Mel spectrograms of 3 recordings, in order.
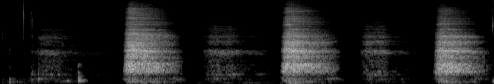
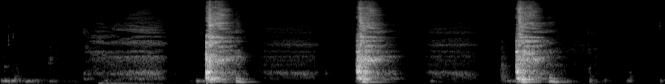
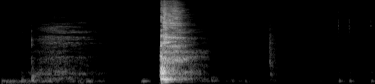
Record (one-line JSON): {"exhalation_length": "4.9 s", "exhalation_amplitude": 18528, "exhalation_signal_mean_std_ratio": 0.45, "three_cough_length": "6.7 s", "three_cough_amplitude": 32768, "three_cough_signal_mean_std_ratio": 0.28, "cough_length": "3.8 s", "cough_amplitude": 32768, "cough_signal_mean_std_ratio": 0.2, "survey_phase": "beta (2021-08-13 to 2022-03-07)", "age": "18-44", "gender": "Male", "wearing_mask": "No", "symptom_none": true, "smoker_status": "Never smoked", "respiratory_condition_asthma": false, "respiratory_condition_other": false, "recruitment_source": "REACT", "submission_delay": "0 days", "covid_test_result": "Negative", "covid_test_method": "RT-qPCR", "influenza_a_test_result": "Negative", "influenza_b_test_result": "Negative"}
